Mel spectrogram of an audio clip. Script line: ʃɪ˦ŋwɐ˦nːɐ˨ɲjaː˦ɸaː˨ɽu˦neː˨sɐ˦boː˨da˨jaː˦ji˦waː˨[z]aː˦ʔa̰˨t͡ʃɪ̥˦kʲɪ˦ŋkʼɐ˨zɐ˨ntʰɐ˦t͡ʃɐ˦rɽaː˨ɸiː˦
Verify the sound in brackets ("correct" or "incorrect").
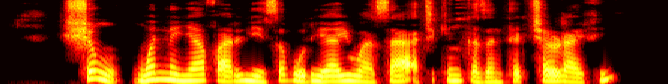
incorrect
